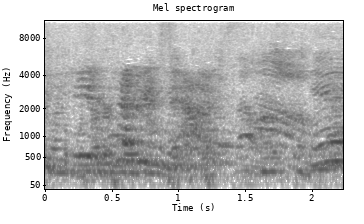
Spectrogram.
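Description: Indistinct chatter of several overlapping voices, children's voices among them.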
